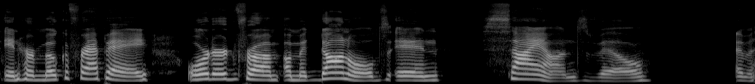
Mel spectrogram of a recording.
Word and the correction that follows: Sissonville: Nope, I definitely did not say it right. Sissonville. I don't know. S-I-S-S.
